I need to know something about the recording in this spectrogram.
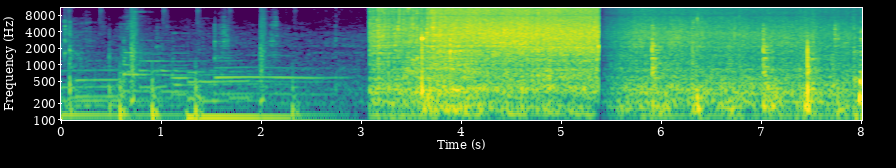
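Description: Background music fades out, then chopped onion, celery and green bell pepper hit hot beef fat in a stainless steel pot and sizzle loudly at once. A little over two seconds later the sizzle drops abruptly to a quieter steady sizzle with light crackles.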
